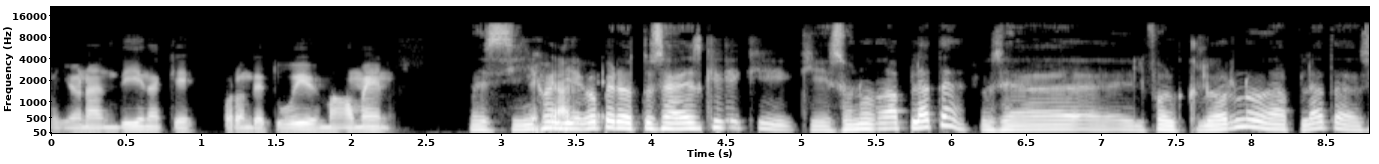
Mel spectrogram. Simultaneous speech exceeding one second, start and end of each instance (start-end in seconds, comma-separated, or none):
none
